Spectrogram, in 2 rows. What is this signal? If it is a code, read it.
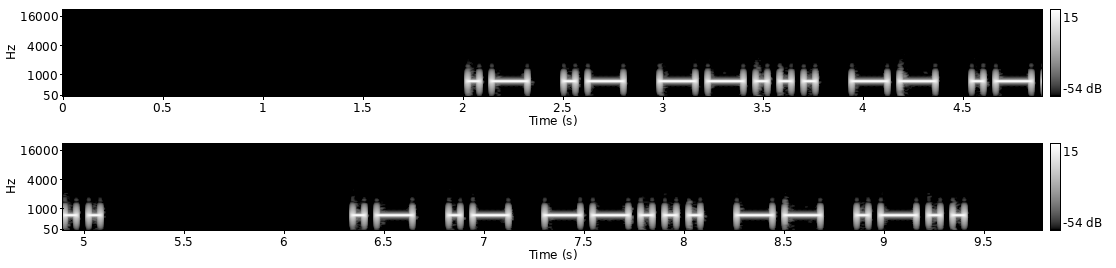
Morse code, heard as a keyed tone, about 20 wpm, 700 Hz. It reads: AA7ML AA7ML
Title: USA Call Signs - 5 Characters - Repeated 3x - 20wpm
